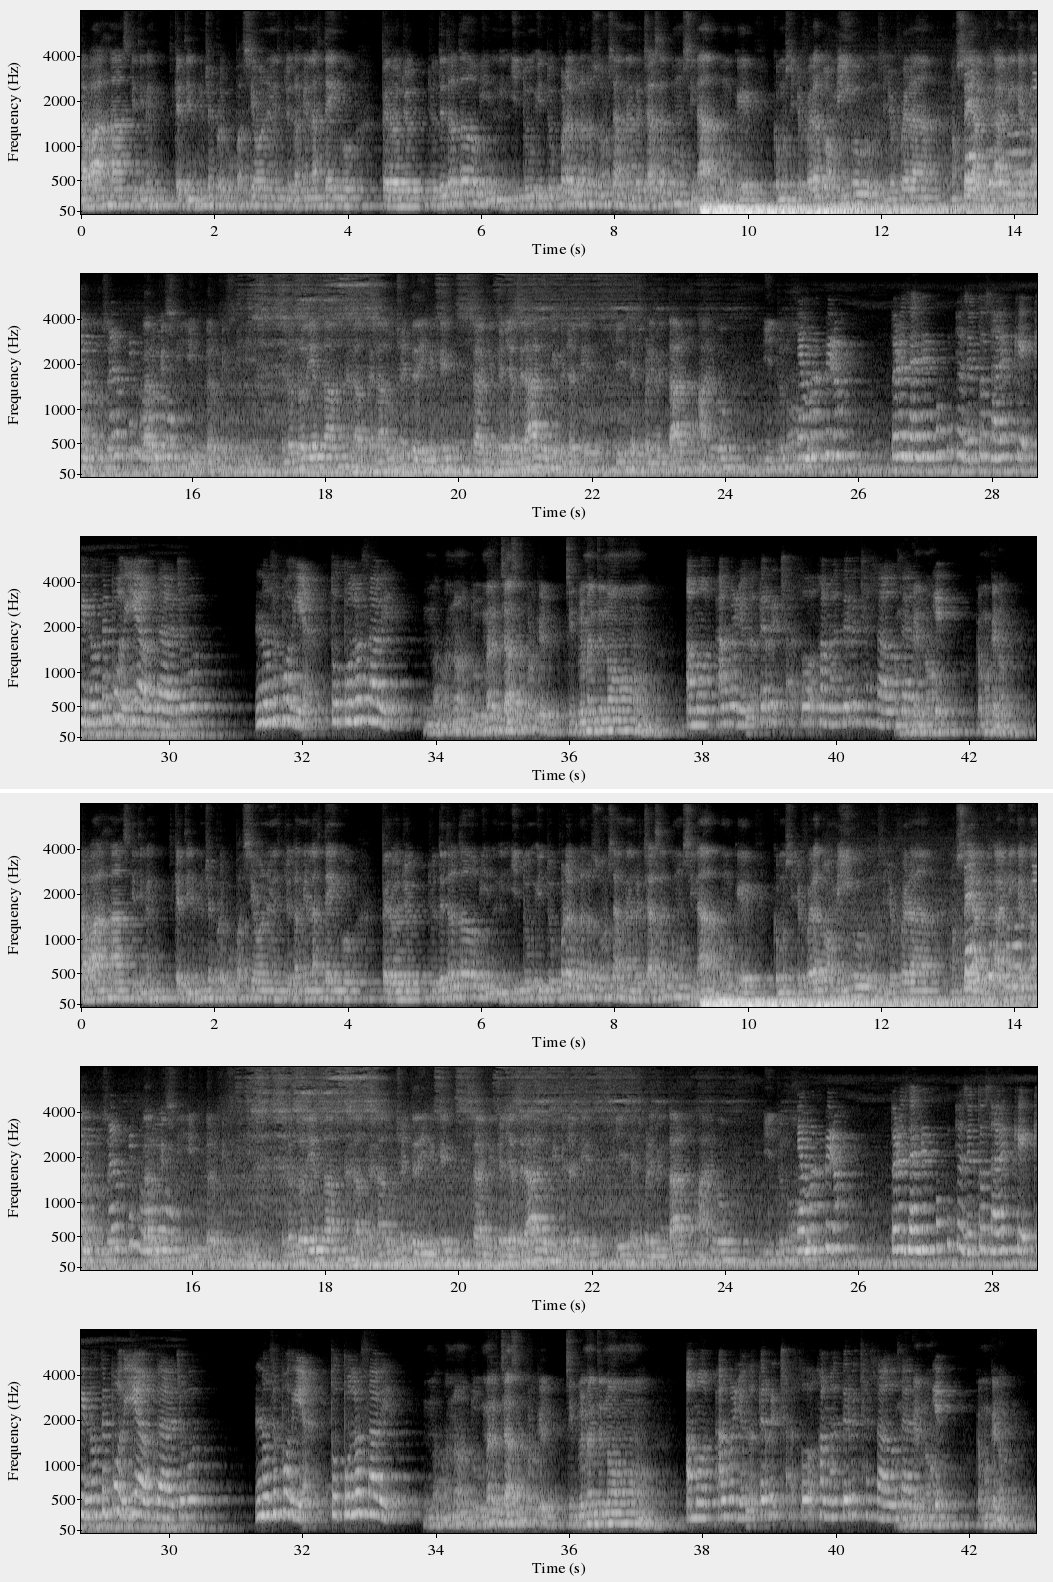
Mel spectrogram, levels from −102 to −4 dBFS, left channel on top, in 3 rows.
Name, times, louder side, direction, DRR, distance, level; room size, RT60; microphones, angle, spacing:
voice 1, 0.0-12.7 13.0-14.9 15.3-17.0 17.4-19.9 20.2-22.0 22.4-24.2 24.6-25.3 33.8-37.2 40.9-41.6 42.1-42.6, equal, ahead, -5 dB, 2.1 m, -35 dB
sound 1, 9.1-15.6, left 3 dB, 50° left, 0.4 m, -23 dB
sound 2, 11.1-30.3, equal, 85° right, 1.5 m, -39 dB
voice 2, 13.2-15.7 25.1-25.8 26.5-30.4 31.3-32.2 32.4-33.3 37.8-41.2 41.5-41.6, right 2 dB, 30° right, -1 dB, 0.6 m, -33 dB
7.2 x 4.7 x 3.4 m, 1.2 s
head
